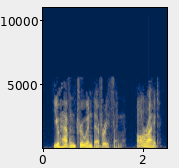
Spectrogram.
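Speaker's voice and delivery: plain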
